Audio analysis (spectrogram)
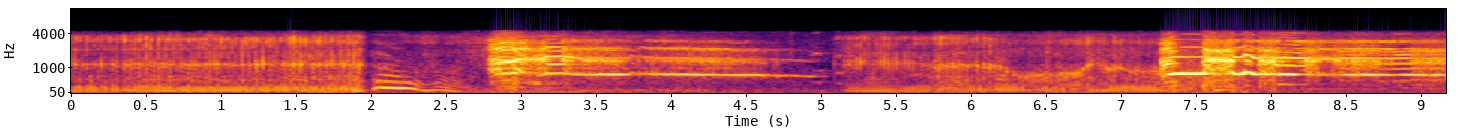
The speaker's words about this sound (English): What's the matter? The rooster is crowing.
